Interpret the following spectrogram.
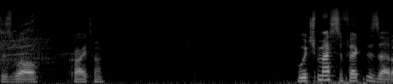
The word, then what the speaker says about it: Crichton: It's pronounced Crichton. It's a Farscape Mass Effect reference. Oh, okay, Crichton.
